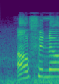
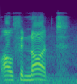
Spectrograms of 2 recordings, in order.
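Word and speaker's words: Alphinaud: Alphino, I used to call him Alphinod because of the D at the end of his name.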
